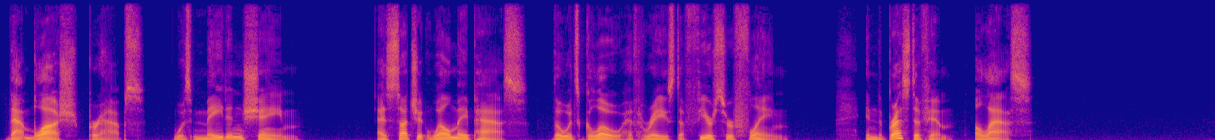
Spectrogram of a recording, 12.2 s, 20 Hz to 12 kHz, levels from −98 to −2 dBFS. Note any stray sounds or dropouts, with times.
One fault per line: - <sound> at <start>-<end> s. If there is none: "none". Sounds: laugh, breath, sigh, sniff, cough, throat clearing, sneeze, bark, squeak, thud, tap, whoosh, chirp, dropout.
none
